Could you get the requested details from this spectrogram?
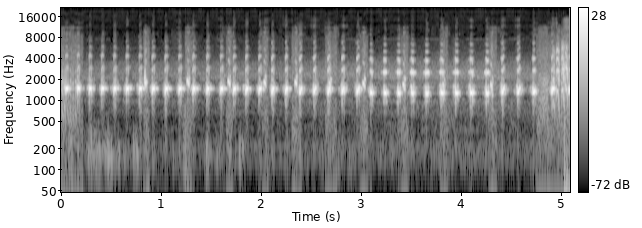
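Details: Red-eyed bird calling its flock, used as a lure: a long, rapid, steady series of identical clipped notes, close to four per second, growing slightly richer toward the end.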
